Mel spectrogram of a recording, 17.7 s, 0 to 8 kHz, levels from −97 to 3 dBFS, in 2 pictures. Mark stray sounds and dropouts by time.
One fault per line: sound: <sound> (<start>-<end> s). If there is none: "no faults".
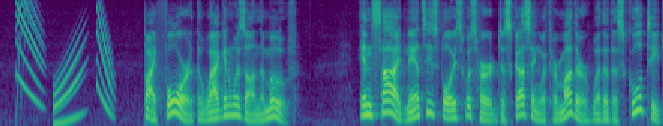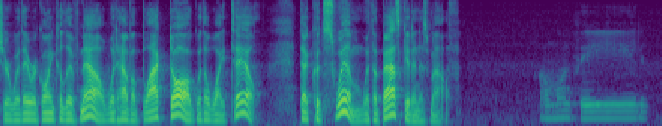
sound: chirp (0.2-1.6 s)
sound: sigh (16.0-17.5 s)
